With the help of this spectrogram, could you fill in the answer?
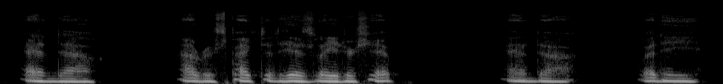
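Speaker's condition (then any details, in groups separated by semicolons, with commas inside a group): Multiple sclerosis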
